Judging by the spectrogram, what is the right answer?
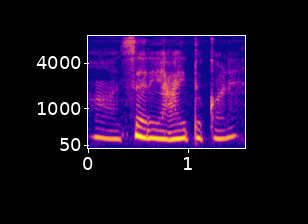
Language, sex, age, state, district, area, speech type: Kannada, female, 30-45, Karnataka, Davanagere, urban, spontaneous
